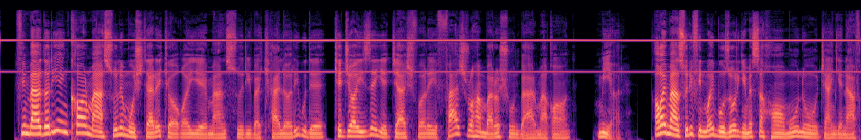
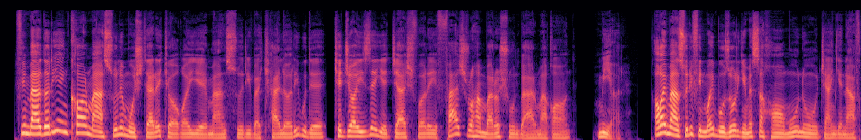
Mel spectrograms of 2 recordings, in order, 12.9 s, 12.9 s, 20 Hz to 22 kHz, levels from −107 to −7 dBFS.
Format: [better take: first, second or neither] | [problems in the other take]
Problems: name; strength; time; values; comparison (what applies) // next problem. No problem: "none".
second | high-pitched whine; loud; throughout; 6.5 kHz, 5 dB below the speech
